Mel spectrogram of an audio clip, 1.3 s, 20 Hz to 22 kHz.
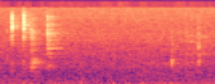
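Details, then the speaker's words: Reichhardt PSR controller after software update to 2.181_H04, powered up via service tool star icon: a few light sharp relay ticks in a quiet room, then near silence, confirming the controller powered up normally. "And that click tells us that the PSR just powered up."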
